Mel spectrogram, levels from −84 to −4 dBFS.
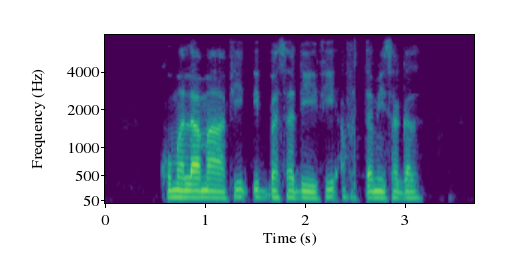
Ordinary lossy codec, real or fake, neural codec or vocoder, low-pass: Opus, 16 kbps; real; none; 7.2 kHz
